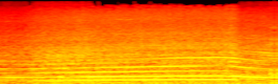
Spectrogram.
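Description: A race car engine on a hot lap at Clermont-Ferrand in a video game, revving hard and steady with high, bright harmonic whine that dips briefly near the end as the throttle is feathered, loud and alone.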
